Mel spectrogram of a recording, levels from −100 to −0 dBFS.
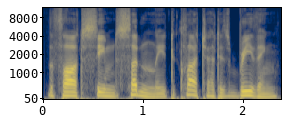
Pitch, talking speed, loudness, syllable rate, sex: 130 Hz, 225 wpm, -19 LUFS, 5.7 syllables/s, male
